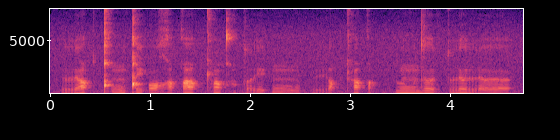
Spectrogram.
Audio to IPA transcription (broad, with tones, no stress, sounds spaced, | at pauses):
r ɜː˨˦ q ǃʼ ũː˨˦ ǃ e˧ ʔ ɔ˨ ʁ ə˨ q ɜː˦ q ʈʰ õ˦ qʰ o̤˦˨ q r e˨˦ ʔ ũː˦˨ | r ø˨ q ʈʰ ə˦ q | l ũː˧ d əː˦˨ ɾ o̤˨ k r əː˧ r ɜː˨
